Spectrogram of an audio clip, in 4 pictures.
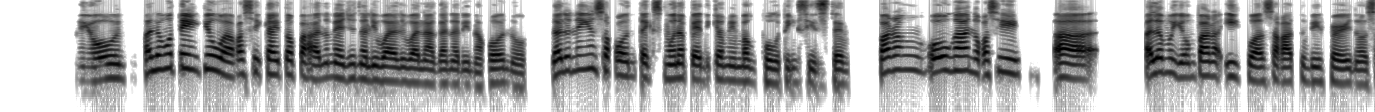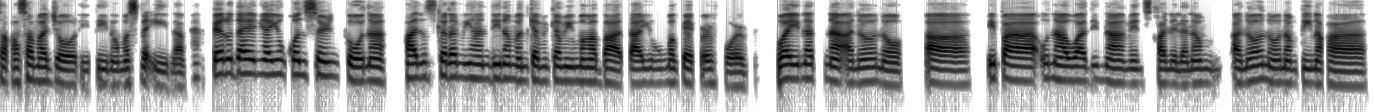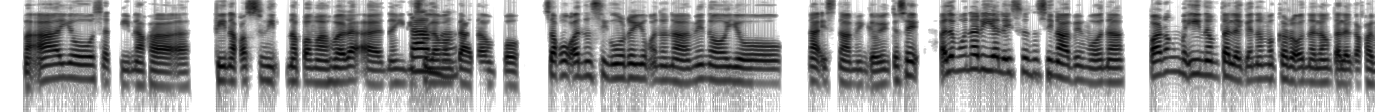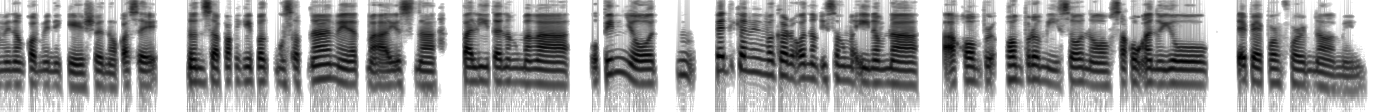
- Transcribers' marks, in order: none
- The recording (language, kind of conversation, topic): Filipino, advice, Paano ko haharapin ang hindi pagkakasundo ng mga interes sa grupo?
